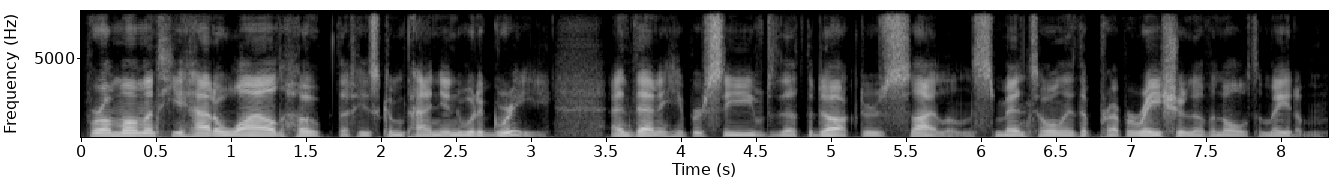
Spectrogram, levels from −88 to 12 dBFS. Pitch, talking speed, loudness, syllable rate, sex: 120 Hz, 200 wpm, -18 LUFS, 5.6 syllables/s, male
